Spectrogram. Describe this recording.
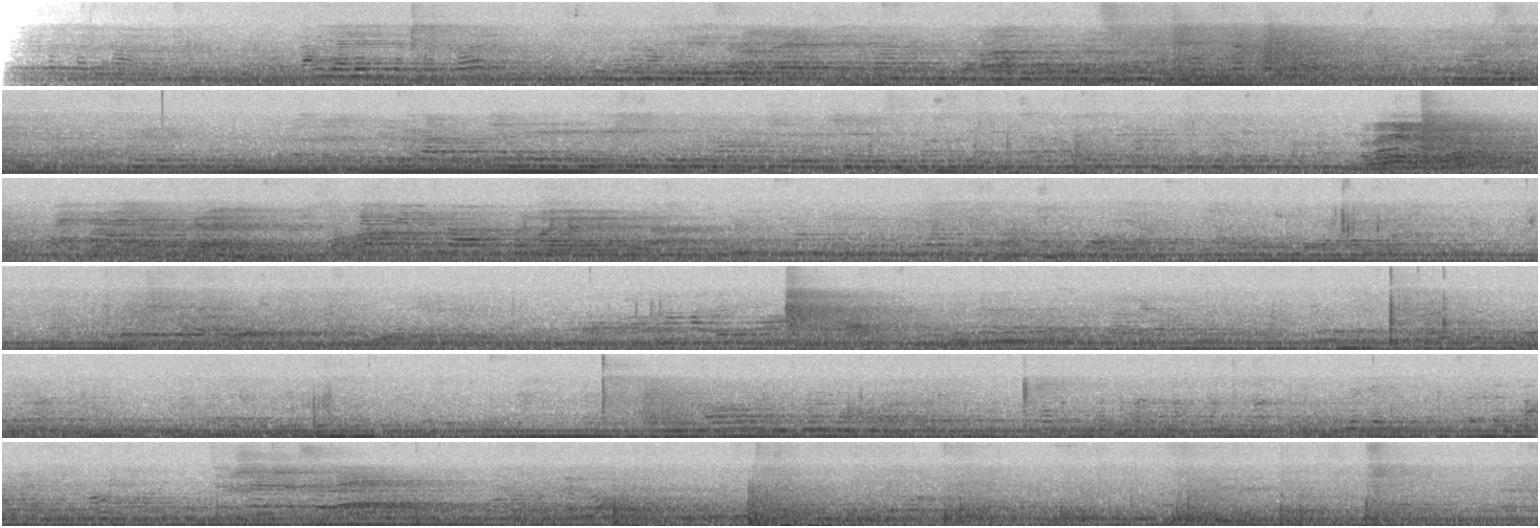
(binaural) recorded in a church. voices of a large group of French tourists having their lunch in front of the church.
